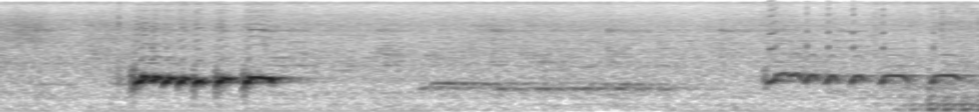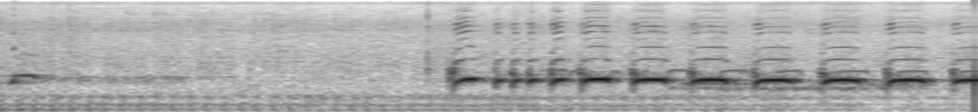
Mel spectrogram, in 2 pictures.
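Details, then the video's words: Loud local zebra dove, used as a lure to get other doves answering. Rolling purred coo bursts and a softer trill open the recording, then a motorcycle engine rumbles in before a long run of evenly pulsed coo notes. "Perkutut lokal gacor suara besar cocok untuk pancingan, langsung nyaut semua."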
